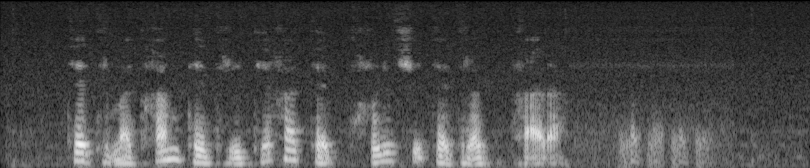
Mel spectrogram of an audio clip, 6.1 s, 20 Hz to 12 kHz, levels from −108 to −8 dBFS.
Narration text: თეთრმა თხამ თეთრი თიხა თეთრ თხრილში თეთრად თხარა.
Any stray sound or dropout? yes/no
yes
